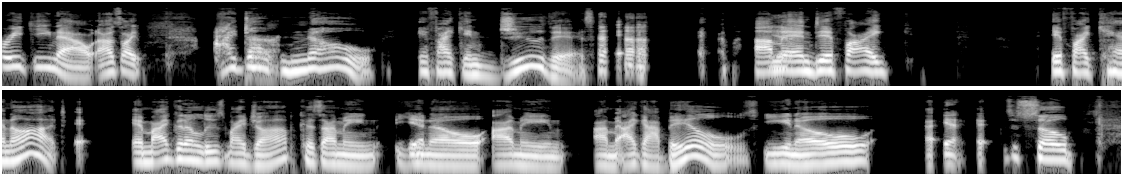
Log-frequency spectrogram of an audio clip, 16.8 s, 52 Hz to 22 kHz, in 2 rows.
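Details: Man who has stuttered since childhood, with blocks and repetitions, speaking on a podcast; had speech therapy in 1975; long-standing avoidance of reading aloud and presentations; stuttering.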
